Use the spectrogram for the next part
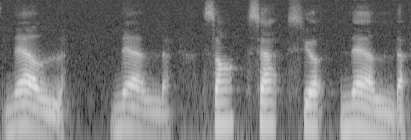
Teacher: Now for the last sound, l, there, that one is a little different. You're going to have your tongue tip in French clearly and firmly meeting the upper teeth.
